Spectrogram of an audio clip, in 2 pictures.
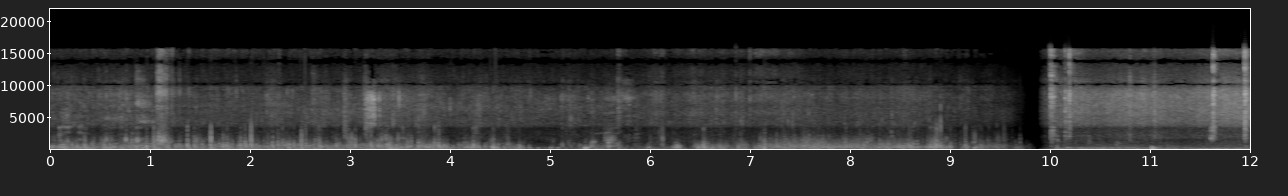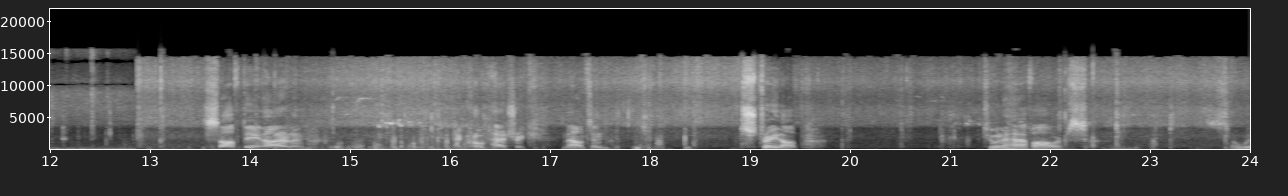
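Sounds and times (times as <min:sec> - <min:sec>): gusty wind on microphone: 0:00.0 - 0:19.3, 0:22.0 - 0:24.0.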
